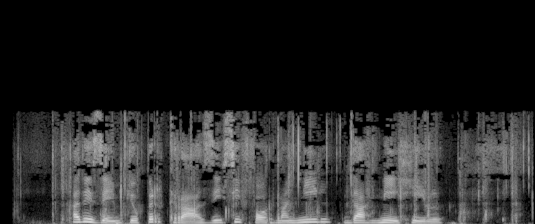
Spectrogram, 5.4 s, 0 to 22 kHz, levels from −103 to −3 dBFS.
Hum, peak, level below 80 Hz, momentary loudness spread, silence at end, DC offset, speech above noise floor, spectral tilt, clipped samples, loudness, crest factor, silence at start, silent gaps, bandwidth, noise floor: none; -6 dBFS; -58 dBFS; 16 LU; 0.2 s; under 0.1%; 21 dB; -3.5 dB/octave; under 0.1%; -29 LUFS; 24 dB; 0.5 s; none; 11.5 kHz; -50 dBFS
